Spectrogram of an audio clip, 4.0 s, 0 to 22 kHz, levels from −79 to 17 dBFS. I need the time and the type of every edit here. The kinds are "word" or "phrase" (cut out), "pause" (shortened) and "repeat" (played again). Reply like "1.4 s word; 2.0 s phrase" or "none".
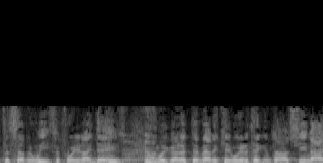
1.9 s word; 2.4 s word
